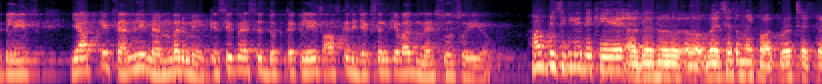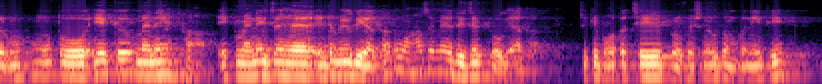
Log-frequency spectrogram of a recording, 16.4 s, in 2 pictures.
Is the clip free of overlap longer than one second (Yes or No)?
Yes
